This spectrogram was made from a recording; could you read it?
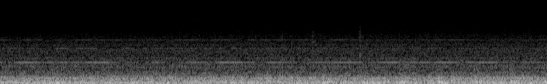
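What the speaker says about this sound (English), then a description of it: "5 degrees nose down, brakes are released, and throttles to takeoff power" A320neo jet engines in a flight simulator spool up to takeoff power, a steady loud broadband roar with a faint tonal whine, constant throughout with no talk.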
